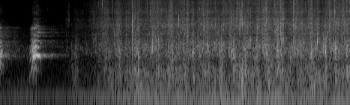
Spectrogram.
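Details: Samoyed named Savannah, a pet who loves water, playing with a garden hose on a hot summer day by her pool. One sharp, loud bark near the start, followed by steady hissing and splashing of water from the hose.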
